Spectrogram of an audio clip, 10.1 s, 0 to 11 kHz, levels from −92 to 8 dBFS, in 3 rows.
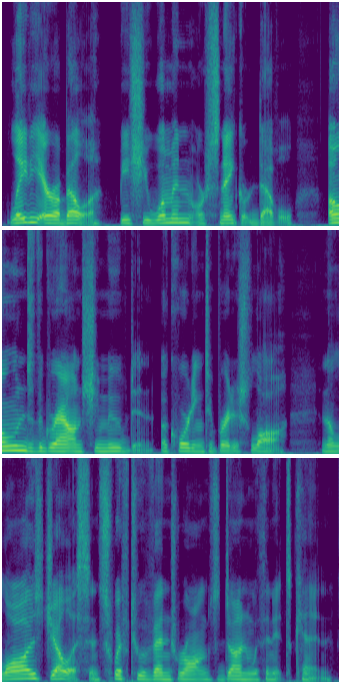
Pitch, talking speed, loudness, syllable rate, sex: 170 Hz, 195 wpm, -19 LUFS, 5.4 syllables/s, female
